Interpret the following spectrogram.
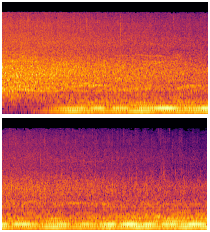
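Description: Arena crowd noise fading away as a low, sustained keyboard chord comes in about a second in and holds, pulsing gently in volume.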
